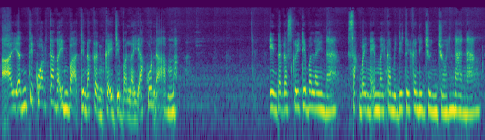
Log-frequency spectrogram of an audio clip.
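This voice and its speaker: An actress playing an earnest, gentle young mother in a radio drama, speaking with feeling. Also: mid-range voice, moderate pace, natural voice. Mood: regretful. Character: earnest, pleading young mother, tender with her child. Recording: faint background noise.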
